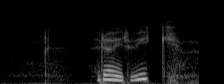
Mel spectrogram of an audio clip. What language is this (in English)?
Norwegian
